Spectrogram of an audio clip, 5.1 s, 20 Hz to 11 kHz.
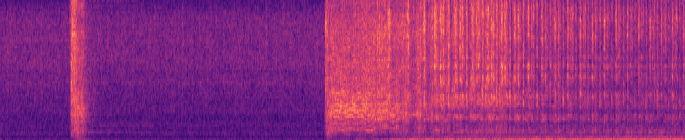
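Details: Packard 374 cu in V8 restarted during repeated warm-up and cool-down cycles burning off oil after carburetor cleaning: fires after a couple of seconds, settles to even idle, no skipping or noise, smoke nearly gone. Normal idle.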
